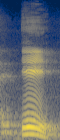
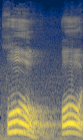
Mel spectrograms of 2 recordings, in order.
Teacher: अर्ध संवृत क्या होता है, तो नाम से स्पष्ट है, क्या होता है अंग्रेजी में से हाफ क्लोज कहते हैं, ठीक है। तो जिन स्वरों के उच्चारण में मुख द्वार आधा बंद रहता है, आधा क्या रहे, बंद रहे, आधा बंद रहे, उसे हम क्या कहते हैं, अर्ध संवृत स्वर कहते हैं।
